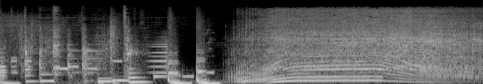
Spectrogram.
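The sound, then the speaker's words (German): A chainsaw used for winter timber cutting starts after a short run of stepped musical notes, then its engine rises to a loud, high, buzzing whine, holds steady, and eases down near the end. “Macht ein Wahnsinnskrach, so eine Motorsage. Aber hört man jetzt im Winter wieder häufig, da wird besonders viel geholzt.”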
